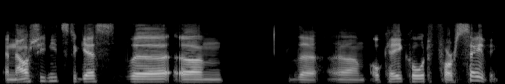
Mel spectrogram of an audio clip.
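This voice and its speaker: German-accented male presenter on a video call, halting and full of fillers, bright crisp tone. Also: mid-range voice, no echo, lo-fi sound. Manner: hesitant, many ums and restarts. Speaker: security consultant presenting a demo. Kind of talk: webinar presentation with screen share.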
